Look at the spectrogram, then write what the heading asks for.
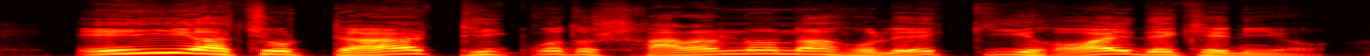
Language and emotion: Bengali, angry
